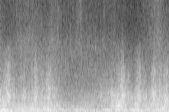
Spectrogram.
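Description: A vehicle engine sound effect over a loud rushing noise, its pitch falling in short repeated sweeps.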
